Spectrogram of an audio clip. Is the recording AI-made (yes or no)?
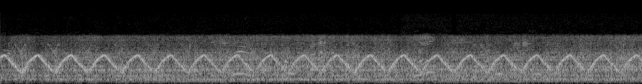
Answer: no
